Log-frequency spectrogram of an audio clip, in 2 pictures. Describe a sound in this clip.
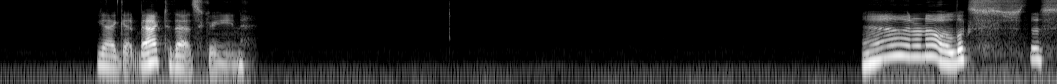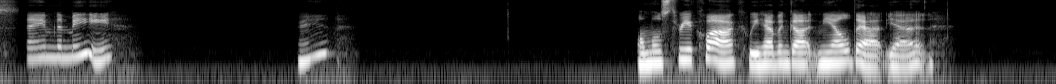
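A young woman talks into a microphone in short bursts.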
